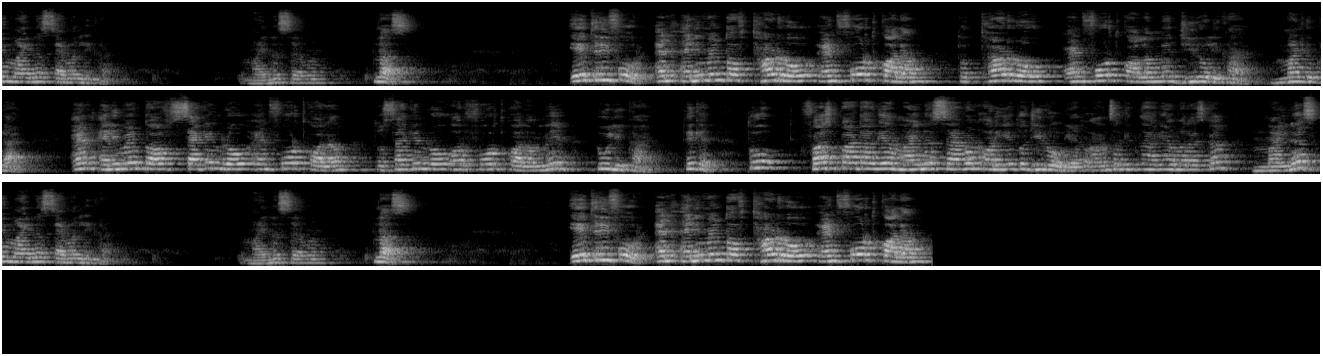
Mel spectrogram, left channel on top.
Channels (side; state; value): right; drops out; at 9.3 s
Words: -7 लिखा है, तो -7 plus A34 an element of third row and fourth column, तो third row and fourth column में 0 लिखा है, multiply an element of second row and fourth column, तो second row और फोर्थ कॉलम में 2 लिखा है। ठीक है, तो फर्स्ट पार्ट आ गया -7 और ये तो 0 हो गया, तो आंसर कितना आ गया हमारा इसका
